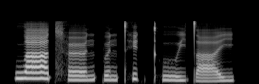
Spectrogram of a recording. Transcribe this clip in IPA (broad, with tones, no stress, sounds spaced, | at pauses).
w aː˥ t͡sʰ œː˨˧ n p ɵ˧ n t̪ʰ ɪ˥ k̚ t̪ʰ uː˧ j t̪ aː˨˥ j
